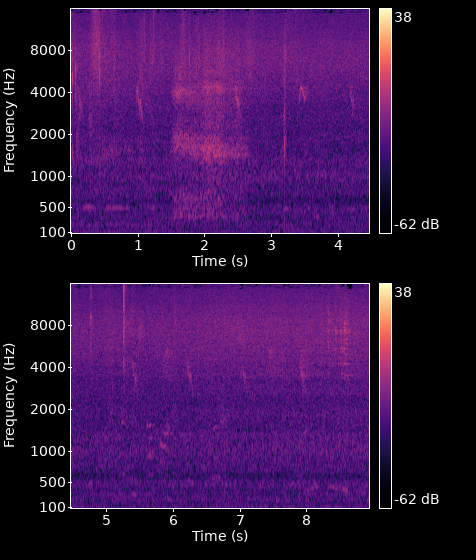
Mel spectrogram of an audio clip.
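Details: Swarming honey bees, gathering again a week after an earlier swarm, give a steady dense buzzing hum, broken briefly near the middle by a louder burst, with faint chirps of small birds over it.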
